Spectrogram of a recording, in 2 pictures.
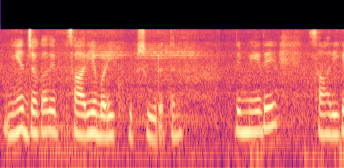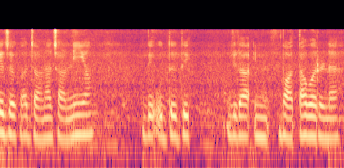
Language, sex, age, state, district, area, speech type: Dogri, female, 18-30, Jammu and Kashmir, Reasi, rural, spontaneous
